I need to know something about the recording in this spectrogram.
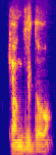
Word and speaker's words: Gyeonggi-do: Like Gyeonggi province, is that right, Hyukjun? Yeah. If you're saying in English, Gyeonggi province. If you're saying in Korean, Gyeonggi-do. Gyeonggi-do.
